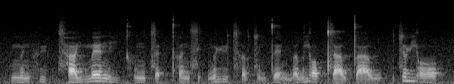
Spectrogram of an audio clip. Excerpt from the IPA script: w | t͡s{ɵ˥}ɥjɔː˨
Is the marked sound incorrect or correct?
correct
